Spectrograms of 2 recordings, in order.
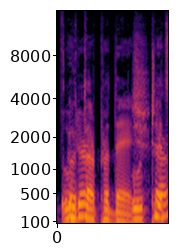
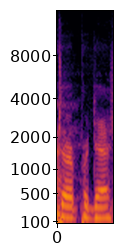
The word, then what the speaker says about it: Uttar Pradesh: Uttar Pradesh. It's a region. Yeah. Uttar Pradesh.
